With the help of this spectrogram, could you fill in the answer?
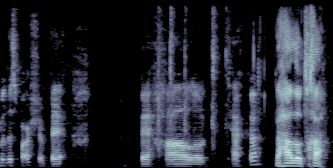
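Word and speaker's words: Behaalotecha: Behaloteka? Bahalotcha. Behalotcha.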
